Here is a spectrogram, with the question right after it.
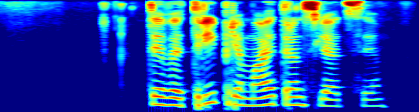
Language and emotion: Russian, neutral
